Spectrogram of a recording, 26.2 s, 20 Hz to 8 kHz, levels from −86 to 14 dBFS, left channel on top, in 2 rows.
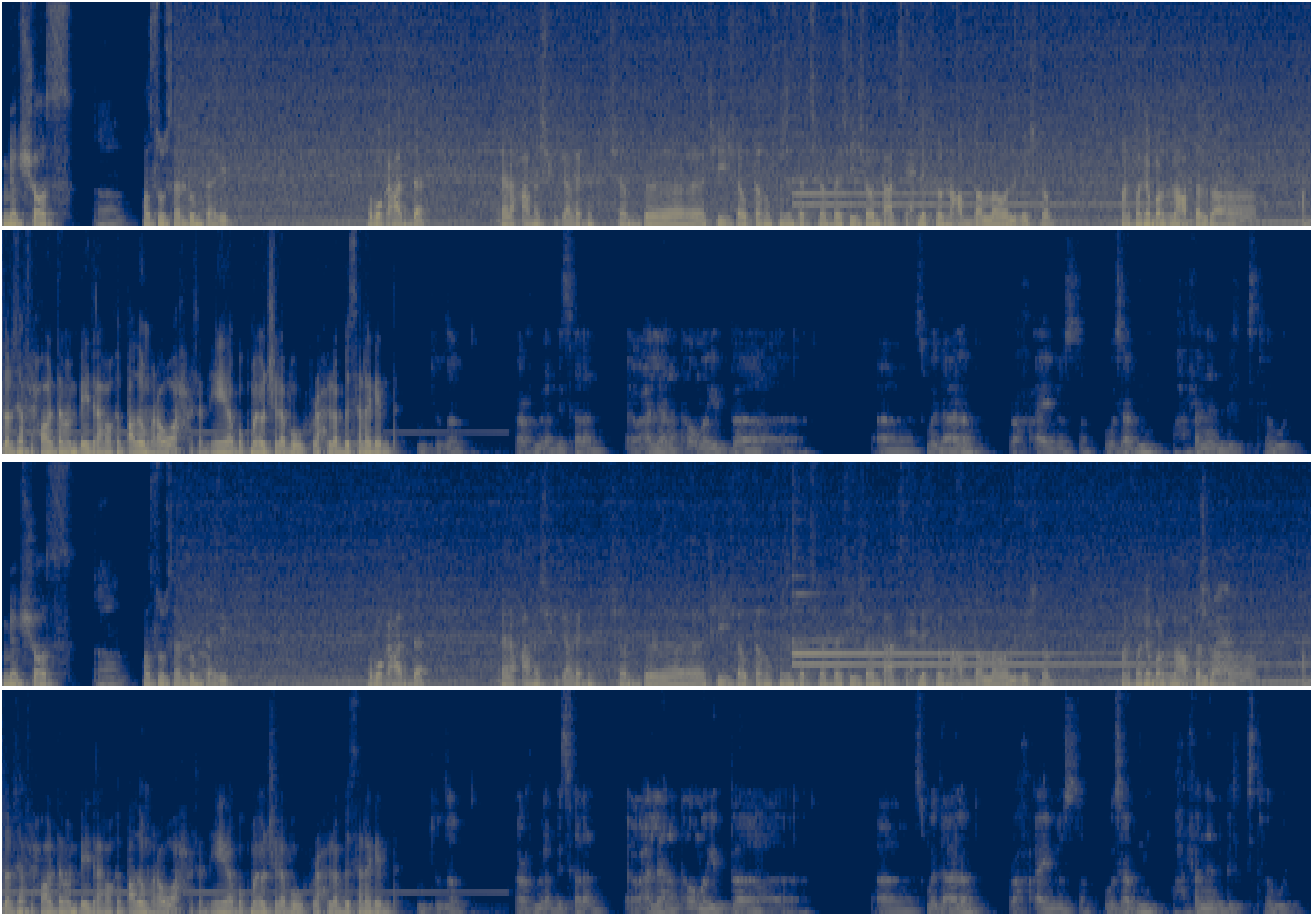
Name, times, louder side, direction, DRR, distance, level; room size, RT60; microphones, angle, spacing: voice 1, 0.0-0.7 1.4-2.3 3.7-4.3 4.9-10.5 10.8-12.6 13.0-17.0, left 4 dB, 35° left, 0.3 m, -30 dB
voice 2, 0.9-1.2 1.9-2.2 3.8-4.0 11.7-12.4 17.2-17.7 18.2-21.1 21.8-22.9 23.2-26.0, right 1 dB, 55° right, 2.3 m, -45 dB
sound 1, 1.7-13.1, left 3 dB, 50° left, 0.8 m, -42 dB
sound 2, 7.9-16.6 17.0-17.1, right 4 dB, 80° right, 0.6 m, -42 dB
6.2 x 4.6 x 5.1 m
head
